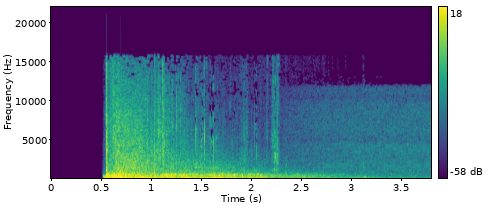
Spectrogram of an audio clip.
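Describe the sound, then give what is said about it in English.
After a moment of silence, one massive explosion blasting a 15-yard gap in a dam erupts with a sudden deep boom, then a heavy low rumble slowly fades over several seconds, with scattered crackles through the tail. No one speaks. “Mud, sticks, and water were raining down all around us, and the sound of the water rushing through that 15-yard gap in the dam was louder than the explosion.”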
